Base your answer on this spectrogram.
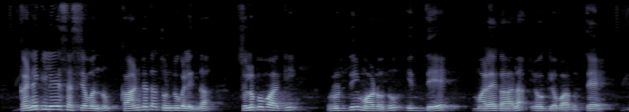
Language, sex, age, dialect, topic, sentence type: Kannada, male, 51-55, Mysore Kannada, agriculture, statement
